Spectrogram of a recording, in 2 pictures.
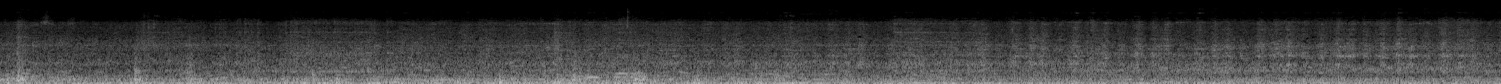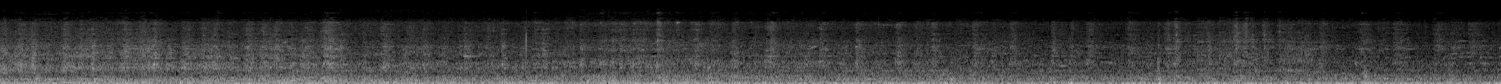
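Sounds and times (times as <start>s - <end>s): faint clicks of wheels over rails: 0.0s - 30.0s
rumble and rattle of train coaches: 0.0s - 30.0s.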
